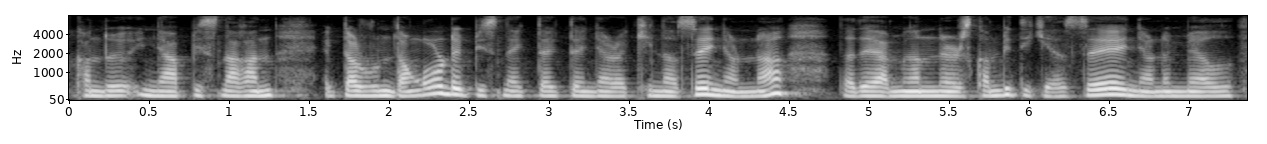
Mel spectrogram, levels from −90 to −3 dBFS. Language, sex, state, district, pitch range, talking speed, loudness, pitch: Nagamese, female, Nagaland, Kohima, 160-180 Hz, 235 wpm, -17 LUFS, 165 Hz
